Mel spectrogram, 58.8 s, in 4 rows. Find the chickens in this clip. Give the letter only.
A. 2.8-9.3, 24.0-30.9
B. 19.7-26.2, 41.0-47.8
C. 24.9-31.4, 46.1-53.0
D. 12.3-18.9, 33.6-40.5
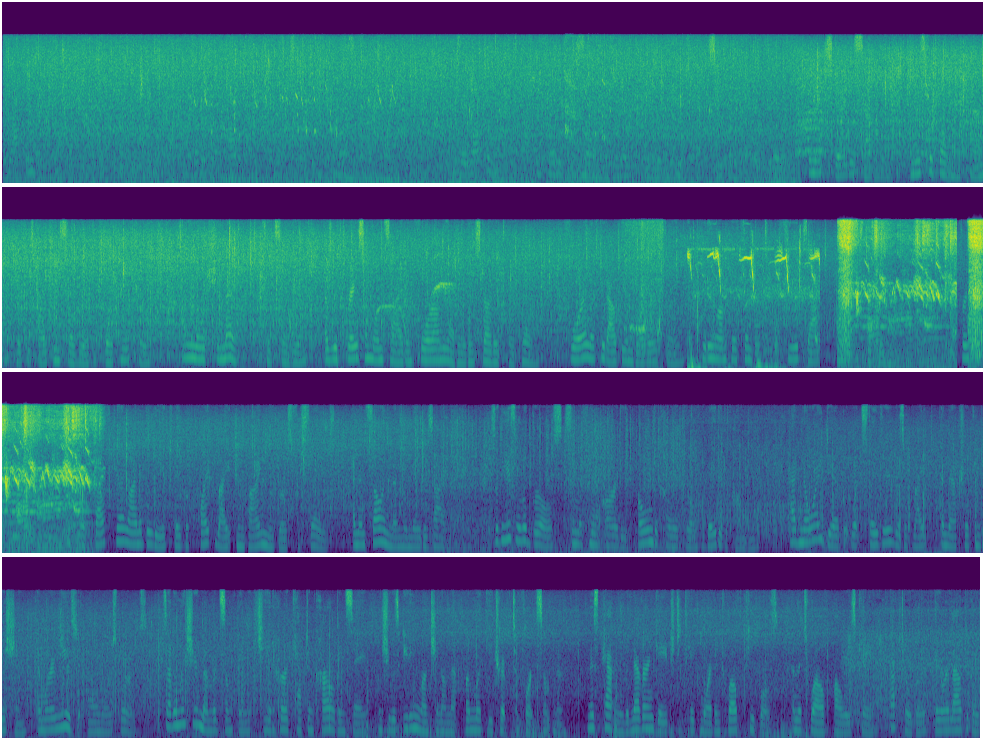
A.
